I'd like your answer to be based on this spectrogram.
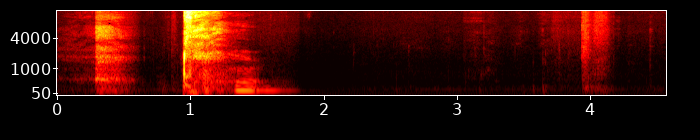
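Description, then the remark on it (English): A forceful sneeze bursts out after a sharp intake of breath, trailing off into a short vocal tail, followed by a faint sniff or small exhale a few seconds later. No speech. “Excuse me, I had a sneeze there.”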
